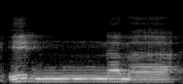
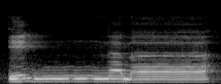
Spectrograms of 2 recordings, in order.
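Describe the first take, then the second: The two takes are said the same way.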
